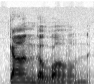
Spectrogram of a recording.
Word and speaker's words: skandalon: The word is skandalon. S-K-A, that's how we'd spell it.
